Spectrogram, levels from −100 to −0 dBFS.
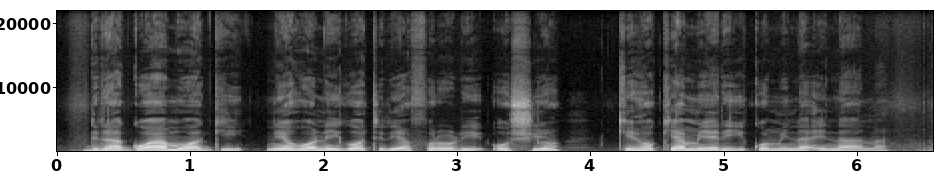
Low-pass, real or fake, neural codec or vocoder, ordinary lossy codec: none; real; none; none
